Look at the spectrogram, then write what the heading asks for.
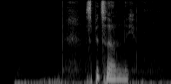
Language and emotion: Russian, neutral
